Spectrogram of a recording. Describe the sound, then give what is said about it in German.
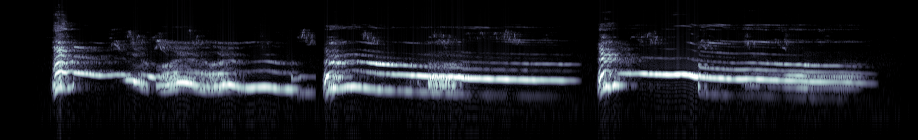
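A dog howls three times in long, wavering, sustained cries, each starting with a sharp rise and sliding slowly downward, loud with brief pauses between them. “Jetzt kommt der Hund dran, der heult.”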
